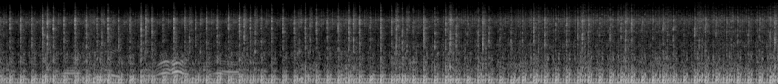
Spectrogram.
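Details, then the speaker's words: 1997 Harley-Davidson Fatboy Evo V-twin with a Mikuni carb and 70,000 miles, after a hard start from a dry fuel bowl after a month's sitting: deep, lumpy beat at a raised, steady cold fast idle with no misses or knocks; sounds healthy. "But here she is running [Music] on fast right now. This is still cold. Still cold."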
